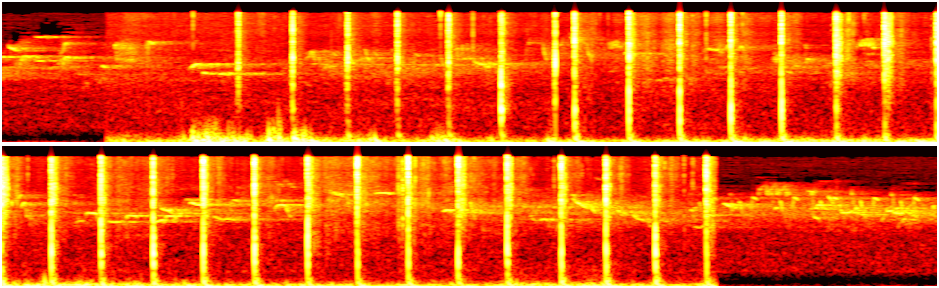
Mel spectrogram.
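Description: A stone pestle pounds rhythmically in a stone mortar.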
